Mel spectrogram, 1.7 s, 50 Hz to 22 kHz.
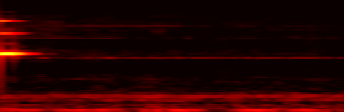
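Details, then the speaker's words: Laptop board MOSFET tested in continuity/ohm mode across its pins: a brief louder chirp, then a steady high beep, with the meter reading about 5.6–5.7 ohms. This is the low reading usually taken to mean a shorted MOSFET. "You can hear the beep, and you can see on the ohm meter you have 5.7 ohms."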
